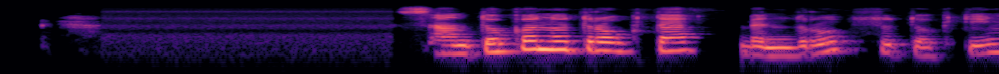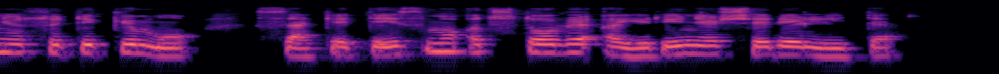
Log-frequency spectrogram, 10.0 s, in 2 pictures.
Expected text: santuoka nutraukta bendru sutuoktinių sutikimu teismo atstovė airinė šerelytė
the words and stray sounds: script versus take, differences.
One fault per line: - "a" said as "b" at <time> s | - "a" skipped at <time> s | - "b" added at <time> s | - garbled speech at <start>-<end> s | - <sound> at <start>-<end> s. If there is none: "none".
- "sakė" added at 6.4 s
